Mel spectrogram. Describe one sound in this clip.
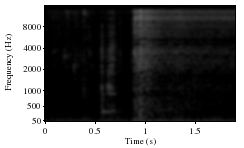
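Wet yarn drips water back into a pot.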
